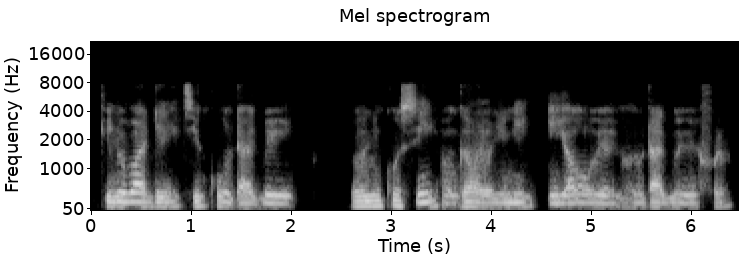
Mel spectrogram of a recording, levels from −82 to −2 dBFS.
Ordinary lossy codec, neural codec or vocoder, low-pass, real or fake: none; codec, 16 kHz, 2 kbps, FreqCodec, smaller model; none; fake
